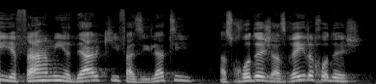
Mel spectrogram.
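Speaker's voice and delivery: ordinary delivery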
